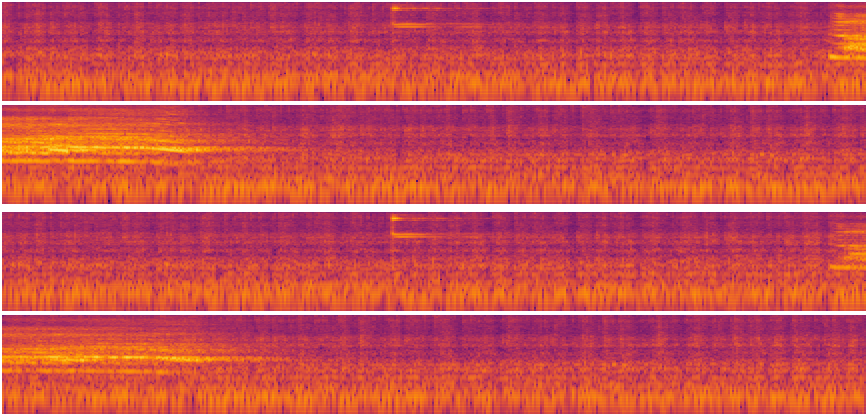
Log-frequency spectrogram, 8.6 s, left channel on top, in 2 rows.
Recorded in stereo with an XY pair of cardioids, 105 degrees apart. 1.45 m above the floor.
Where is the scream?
70° left, 1.6 m.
